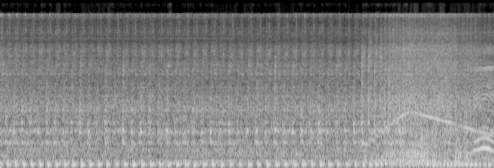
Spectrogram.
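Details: TVS King, test with a good fuel pump: even idle thump about four beats a second, picking up cleanly on throttle; runs steadily with fuel delivery sounding fine.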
